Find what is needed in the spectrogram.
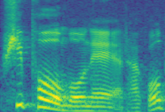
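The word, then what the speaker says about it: ὑπομονή: 참음, 벌써 새벽에 여러 번 나왔는데요, 휘포모네라고 발음하는데, 휘포는 아래에서라는 뜻이고요, 모네는 머무르다 이런 뜻입니다.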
